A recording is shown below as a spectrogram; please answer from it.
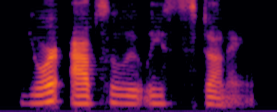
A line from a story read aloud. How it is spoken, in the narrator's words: Malfoy said quietly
